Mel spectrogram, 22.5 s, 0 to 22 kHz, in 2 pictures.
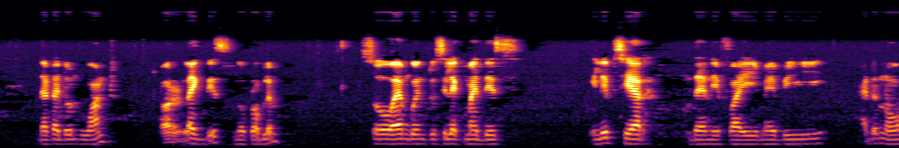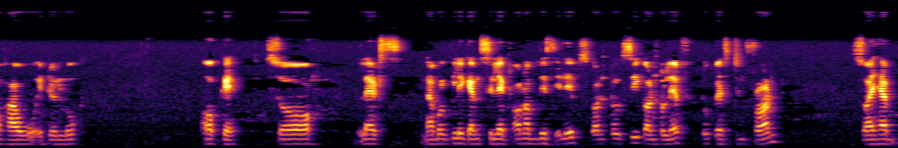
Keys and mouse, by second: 0.1 click, 1.7 click, 3.3 click, 13.0 click, 15.8 click, 18.7 ctrl+c, 19.3 ctrl+f, 22.1 alt+shift+click.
